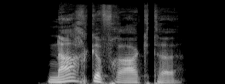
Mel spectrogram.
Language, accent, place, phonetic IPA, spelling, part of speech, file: German, Germany, Berlin, [ˈnaːxɡəˌfʁaːktə], nachgefragte, adjective, De-nachgefragte.ogg
- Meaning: inflection of nachgefragt: 1. strong/mixed nominative/accusative feminine singular 2. strong nominative/accusative plural 3. weak nominative all-gender singular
